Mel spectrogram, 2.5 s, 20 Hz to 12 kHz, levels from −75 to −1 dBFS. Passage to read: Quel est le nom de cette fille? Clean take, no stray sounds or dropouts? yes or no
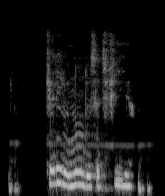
yes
